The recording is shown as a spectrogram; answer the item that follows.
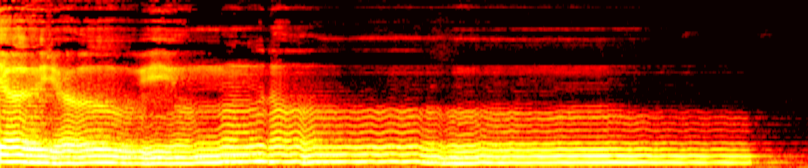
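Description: A man's voice chanting a dhikr invocation as one long held note, wavering a little at first and then steady, breaking off about seven and a half seconds in.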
